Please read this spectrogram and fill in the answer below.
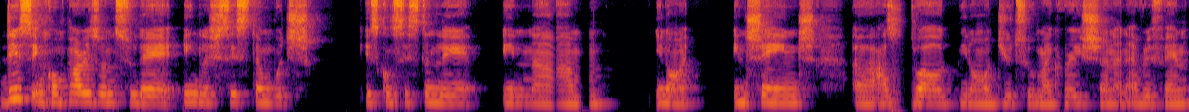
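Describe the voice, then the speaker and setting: In an Italian accent, a woman talks fairly slowly with a monotone, flat intonation. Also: medium pitch for a woman. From Italy. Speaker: university student. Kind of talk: interview. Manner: hesitant, many fillers.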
